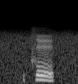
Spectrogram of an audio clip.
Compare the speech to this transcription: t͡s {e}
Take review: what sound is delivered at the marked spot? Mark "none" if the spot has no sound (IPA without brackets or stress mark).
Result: e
